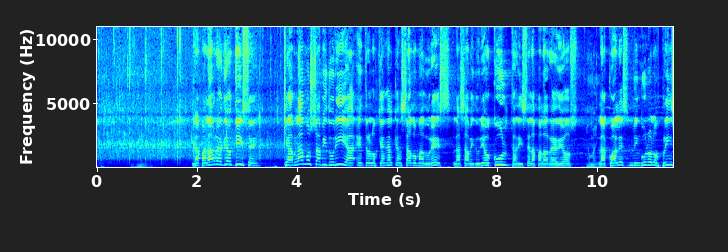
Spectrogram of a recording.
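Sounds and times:
audience applauding: 0:00.0 - 0:04.1
speech: 0:01.9 - 0:11.5.

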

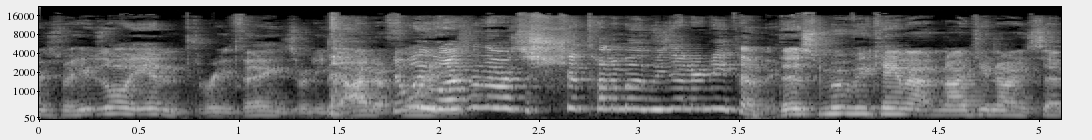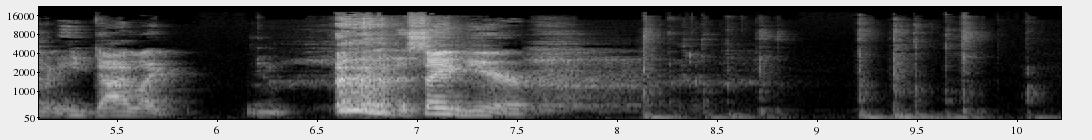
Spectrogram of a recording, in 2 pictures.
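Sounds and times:
speech: 0:00.0 - 0:07.8
loud rapid typing on a computer keyboard: 0:08.1 - 0:10.2.

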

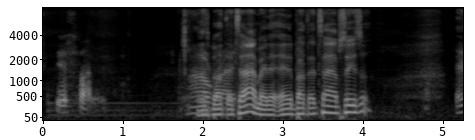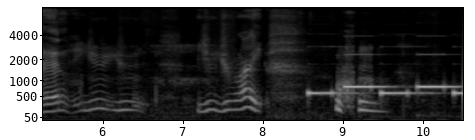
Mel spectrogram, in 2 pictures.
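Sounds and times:
speech: 0:00.2 - 0:00.9, 0:01.7 - 0:04.2, 0:05.2 - 0:06.6, 0:07.2 - 0:09.7
alarm sound effect for segment: 0:08.6 - 0:10.4.

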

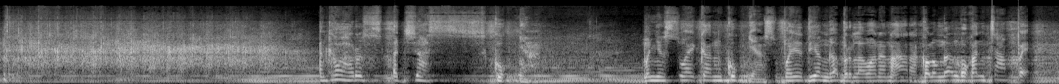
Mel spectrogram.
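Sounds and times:
audience applause: 0:00.0 - 0:03.4
speech: 0:03.4 - 0:05.5, 0:06.4 - 0:10.5.

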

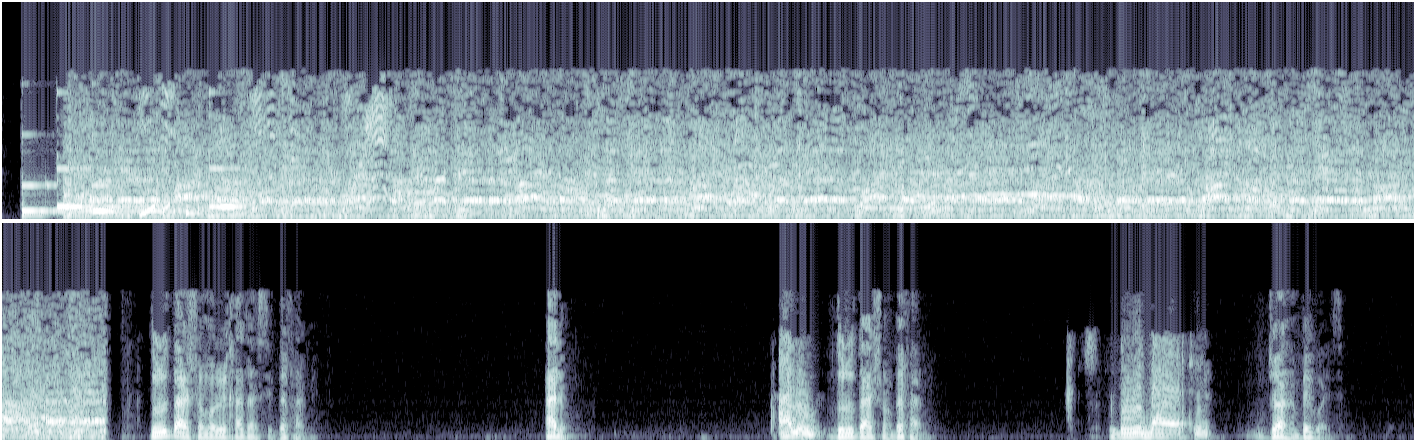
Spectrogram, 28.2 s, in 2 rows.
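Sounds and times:
crowd cheering and chanting celebrating the capture of Susangerd: 0:00.5 - 0:15.2
speech: 0:00.6 - 0:02.6, 0:15.6 - 0:17.3, 0:19.6 - 0:19.9, 0:21.9 - 0:23.4, 0:25.2 - 0:27.6.

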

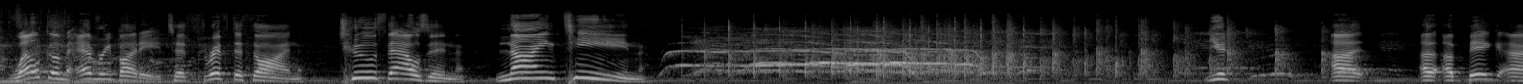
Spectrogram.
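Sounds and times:
speech: 0:00.2 - 0:06.6, 0:12.1 - 0:12.4, 0:13.3 - 0:15.2
clapping and cheering: 0:06.6 - 0:13.4.

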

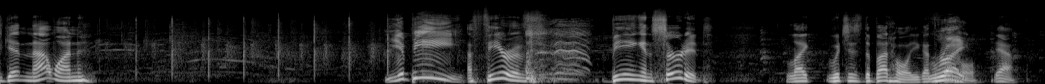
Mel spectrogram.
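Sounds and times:
speech: 0:00.0 - 0:01.1, 0:03.8 - 0:05.5, 0:06.1 - 0:07.2, 0:07.9 - 0:10.2
applause: 0:00.0 - 0:04.9
laughter: 0:03.9 - 0:10.4.

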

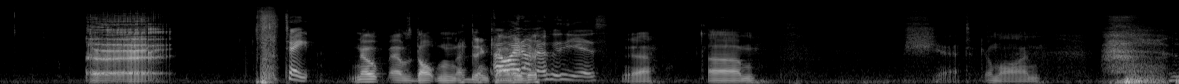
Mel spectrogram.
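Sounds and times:
loud croaky burp: 0:00.8 - 0:01.8
speech: 0:02.9 - 0:07.7, 0:09.1 - 0:11.7.

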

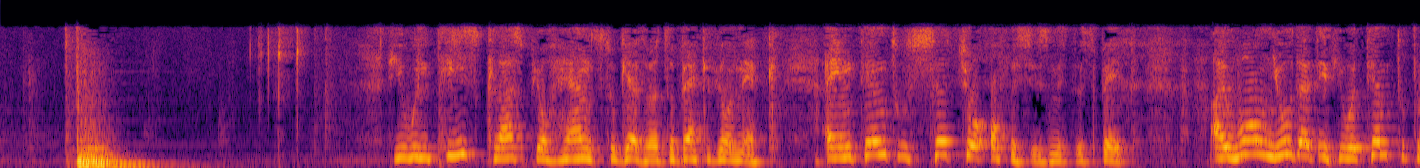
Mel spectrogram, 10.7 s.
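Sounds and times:
door swinging shut with a heavy thump: 0:00.5 - 0:01.3
speech: 0:02.9 - 0:10.6.

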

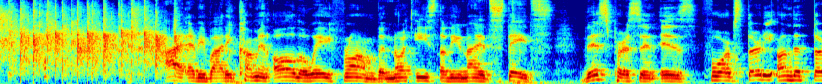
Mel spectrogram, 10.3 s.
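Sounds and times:
applause sound effect: 0:00.0 - 0:02.4
speech: 0:02.1 - 0:10.2.

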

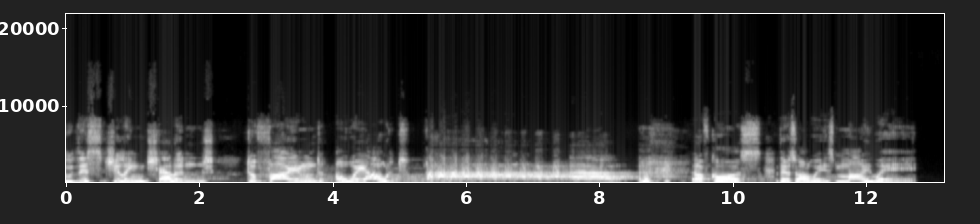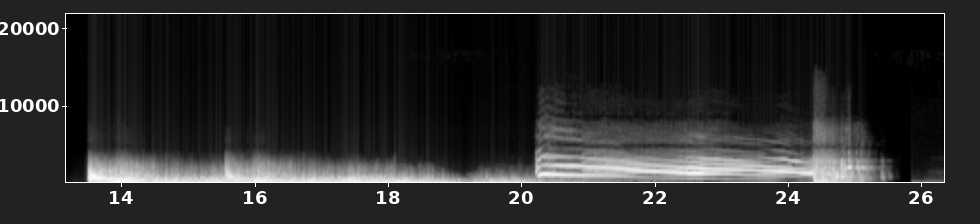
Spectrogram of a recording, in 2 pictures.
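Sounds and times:
speech: 0:00.0 - 0:06.3, 0:08.1 - 0:12.8
laughter: 0:05.4 - 0:09.4
sharp crash: 0:13.5 - 0:20.6, 0:24.4 - 0:25.6
thunder clap rumbling: 0:13.5 - 0:22.4
high wavering scream: 0:20.2 - 0:24.7.

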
